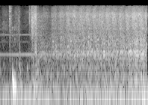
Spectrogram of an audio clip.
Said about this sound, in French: Je suis devant la fusée qui va décoller. Vous entendez les moteurs derrière moi.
